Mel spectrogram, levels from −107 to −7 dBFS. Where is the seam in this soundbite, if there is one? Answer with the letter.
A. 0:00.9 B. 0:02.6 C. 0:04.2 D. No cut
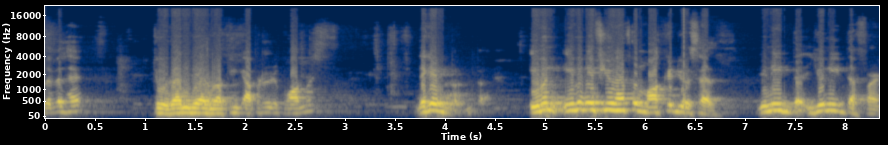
D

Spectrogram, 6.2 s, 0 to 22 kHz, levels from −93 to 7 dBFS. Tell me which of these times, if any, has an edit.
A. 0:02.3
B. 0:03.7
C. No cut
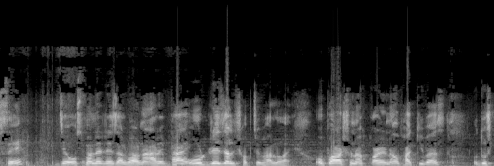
A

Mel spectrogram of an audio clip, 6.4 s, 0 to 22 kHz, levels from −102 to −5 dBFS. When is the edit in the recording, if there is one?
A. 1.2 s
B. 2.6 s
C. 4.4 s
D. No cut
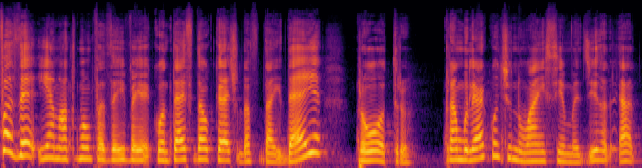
C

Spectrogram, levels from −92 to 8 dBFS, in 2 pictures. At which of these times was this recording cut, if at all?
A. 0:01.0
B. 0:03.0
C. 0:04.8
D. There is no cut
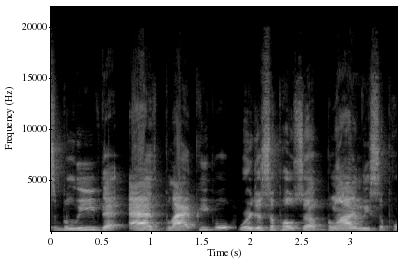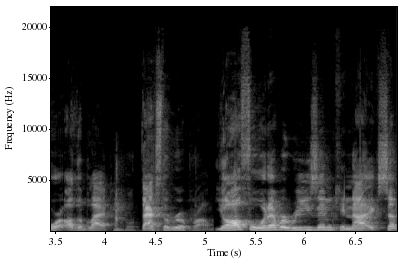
B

